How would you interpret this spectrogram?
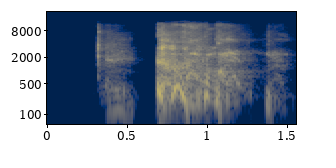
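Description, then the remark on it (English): A short burst of three coughs: a quick one, a longer harsh rasping cough in the middle, then a brief final hack, with silence between. “No, I wasn't coughing because of the answer.”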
